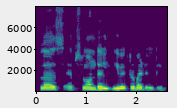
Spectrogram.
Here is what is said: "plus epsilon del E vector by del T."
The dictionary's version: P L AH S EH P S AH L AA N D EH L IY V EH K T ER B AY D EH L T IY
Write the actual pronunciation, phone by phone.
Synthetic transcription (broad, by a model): P L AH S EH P S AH L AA N D EH L IY V EH K T ER B AY D EH L T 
